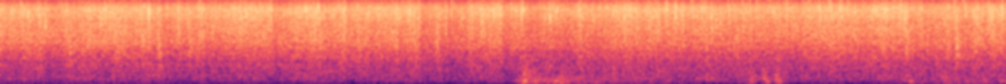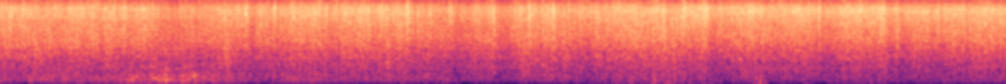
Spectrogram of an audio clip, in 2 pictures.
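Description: Hailstorm: hail and heavy rain pelting down as a dense, steady hiss, with brief low rumbles about five seconds in and again near twelve seconds.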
